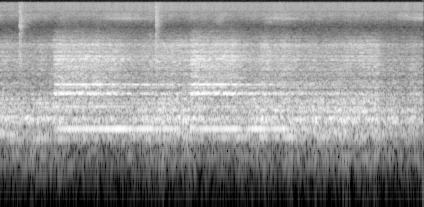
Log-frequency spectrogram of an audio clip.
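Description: A video game train horn sounds in a sustained, steady tone over a constant rumbling engine, holding for a few seconds before fading slightly.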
